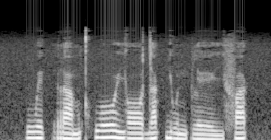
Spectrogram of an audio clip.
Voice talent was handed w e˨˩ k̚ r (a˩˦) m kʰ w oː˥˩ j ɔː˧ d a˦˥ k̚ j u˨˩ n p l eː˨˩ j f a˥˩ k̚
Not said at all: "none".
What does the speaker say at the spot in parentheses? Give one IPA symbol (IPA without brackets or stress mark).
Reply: a˩˦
